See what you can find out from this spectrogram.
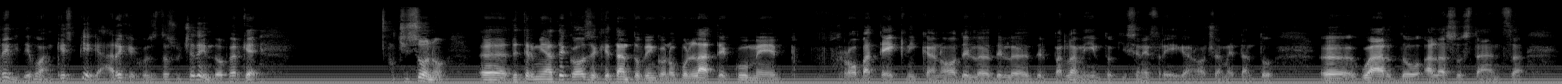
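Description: A steady low drone runs under the speech from start to finish, pitched at 60 Hz with a few low harmonics above it, and it sits only a few decibels below the speech itself, so it is plainly audible even while the talker is speaking. This is mains hum: the power line is leaking into the signal path, through a ground loop between connected equipment or through a nearby transformer coupling its field into the cabling.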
